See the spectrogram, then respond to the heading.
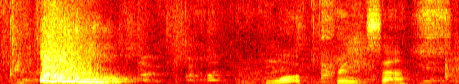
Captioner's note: dog barks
